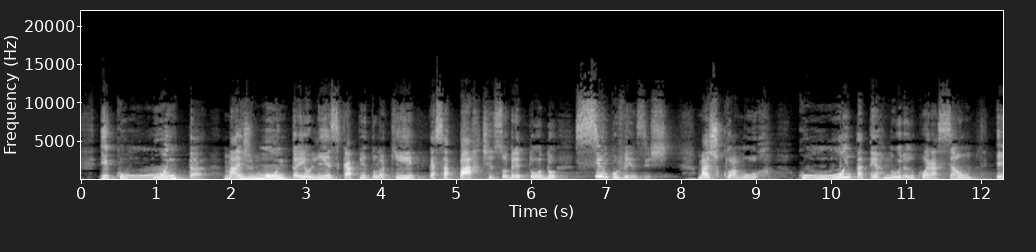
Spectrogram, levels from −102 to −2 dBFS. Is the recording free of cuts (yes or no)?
no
